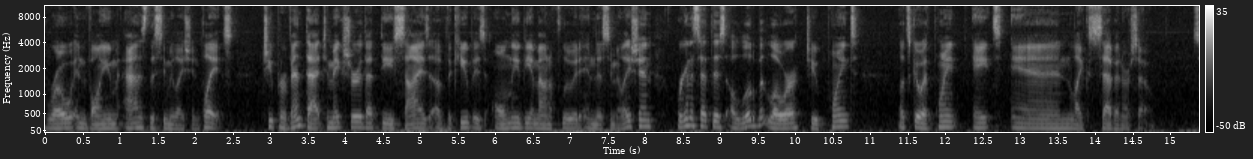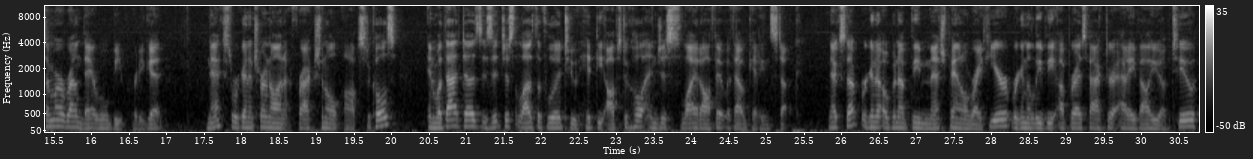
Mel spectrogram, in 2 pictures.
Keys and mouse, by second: 4.2 middle drag, 8.2-16.5 drag, 22.7 middle click, 27.1 click, 30.4-30.7 drag.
